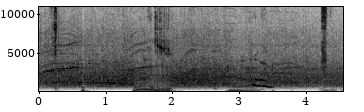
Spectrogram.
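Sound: applause sound effect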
